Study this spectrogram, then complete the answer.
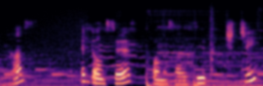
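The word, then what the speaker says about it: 父: Para hablar de mi papá se dice chichi.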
